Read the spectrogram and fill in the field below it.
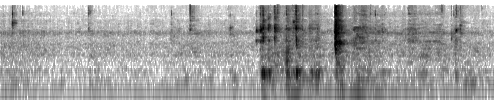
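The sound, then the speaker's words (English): Quiet sounds of someone drinking water: a short cluster of wet sips, swallows and small clicks after a couple of seconds of near silence, with no talking. “let me grab some water here”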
